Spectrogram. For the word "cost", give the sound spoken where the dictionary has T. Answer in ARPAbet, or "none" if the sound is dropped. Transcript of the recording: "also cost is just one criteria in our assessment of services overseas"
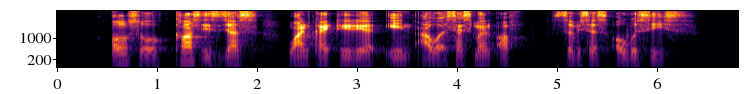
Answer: none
